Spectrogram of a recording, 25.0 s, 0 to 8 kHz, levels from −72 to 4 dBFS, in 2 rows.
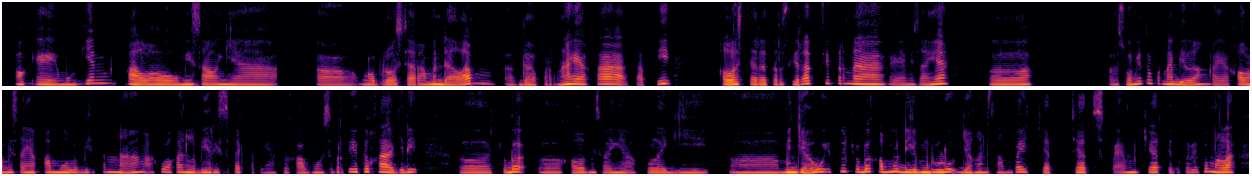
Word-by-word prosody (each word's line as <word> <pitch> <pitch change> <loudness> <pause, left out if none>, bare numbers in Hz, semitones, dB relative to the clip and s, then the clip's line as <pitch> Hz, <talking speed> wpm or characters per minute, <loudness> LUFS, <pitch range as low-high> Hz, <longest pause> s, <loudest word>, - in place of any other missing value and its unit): Oke 210 -3 0
mungkin 270 +11 -4
kalo 200 -3 +3
misalnya, 195 -1 0 0.4
eee, 180 -1 -5 0.2
ngobrol 190 0 -1
secara 195 -1 -2
mendalam 205 +6 +3
e - - -15
gak 175 -2 -2
pernah 185 +4 +2
ya 235 -1 +6
Kak 230 -4 +3
tapi, 245 +10 -3 0.5
kalo 205 -1 +7
secara 210 -1 -1
tersirat 210 +6 -1
sih 300 - -7
pernah. 235 -6 +4
Kayak 195 -3 -8
misalnya, 200 +6 +2 0.5
eee, 200 +1 0 0.8
e - - -16
suami 205 +4 +1
tuh 310 - -6
pernah 235 -3 +2
bilang 200 +2 +1
kayak, 185 -1 -8
"Kalau 205 -2 +2
misalnya 205 -1 -1
kamu 210 -1 +1
lebih 200 0 -9
tenang, 225 -1 -1
aku 205 +5 -8
akan 225 0 0
lebih 200 +1 -1
respect 200 0 -7
katanya 175 0 -17
ke 190 - -15
kamu," 180 +1 -6
seperti 215 +5 -4
itu 265 - 0
Kak. 235 -5 +4
Jadi, 225 +4 -1 0.4
eee, 190 0 -2
"Coba," 235 +4 +3 0.2
eee, 195 -1 -5
"kalau 200 0 -2
misalnya 195 -2 -3
aku 200 - -9
lagi," 180 -1 -3
eee, 185 -1 -4
"menjauh 205 +2 +7
itu 295 +5 -6
coba 240 +2 +2
kamu 250 +1 +3
diam 215 -1 +6
dulu 215 +2 +4
jangan 195 -1 -1
sampai 200 +4 -4
chat-chat, 210 +2 -4
spam 210 -1 -4
chat," 220 0 -2
gitu 190 0 -15
kan, 205 - -13
"itu 220 - -9
malah, 225 -1 +5
200 Hz, 160 wpm, -25 LUFS, 190-220 Hz, 0.8 s, kalo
